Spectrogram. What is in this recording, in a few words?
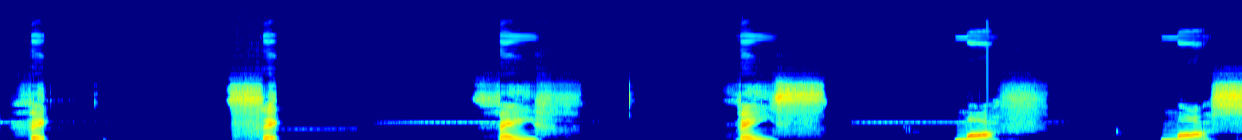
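Minimal Pairs θ s, pronunciation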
